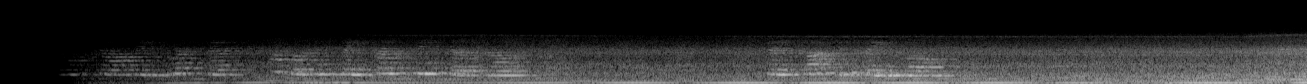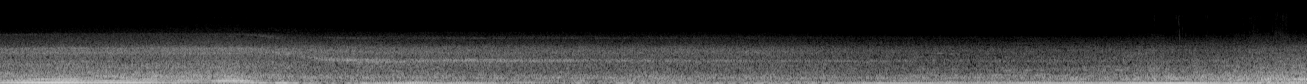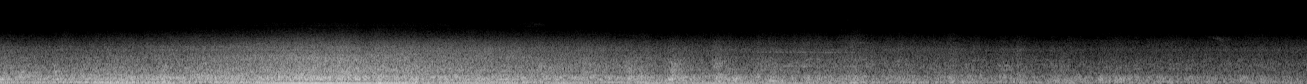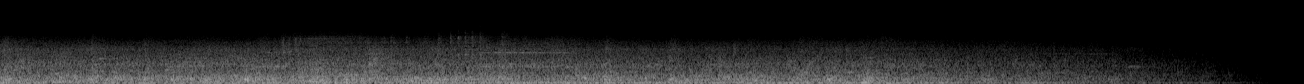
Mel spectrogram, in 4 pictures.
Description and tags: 2 08 train leaves
The sounds of a railway station announcer and a train leaving the station. Minidisc recording at Doncaster station, Yorkshire, England.
ambience, field-recording, platform, railway, station, station-announcement, train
